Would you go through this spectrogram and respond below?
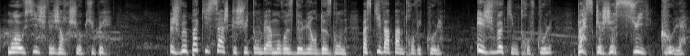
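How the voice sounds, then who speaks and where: A woman's voice: fairly high pitch, a bit bright, slight background noise. An actress playing a brash, lovestruck sixteen-year-old girl, narrating an audio drama in sarcastic, dramatic, slangy speech. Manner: slangy, foul-mouthed, self-mocking. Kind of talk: first-person audio fiction narration with acted dialogue.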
